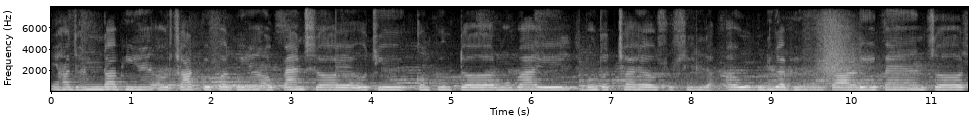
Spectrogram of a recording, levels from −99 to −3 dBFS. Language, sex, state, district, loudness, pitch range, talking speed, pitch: Hindi, male, Chhattisgarh, Sarguja, -26 LUFS, 215-230 Hz, 95 wpm, 220 Hz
